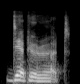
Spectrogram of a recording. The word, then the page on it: depurate: Indian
